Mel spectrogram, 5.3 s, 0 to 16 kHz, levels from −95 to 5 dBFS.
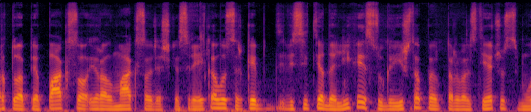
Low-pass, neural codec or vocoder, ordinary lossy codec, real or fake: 14.4 kHz; codec, 44.1 kHz, 7.8 kbps, DAC; AAC, 96 kbps; fake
